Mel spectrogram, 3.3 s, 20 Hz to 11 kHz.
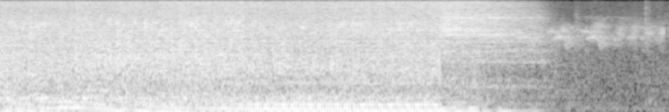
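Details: BMW E36 325i M50B25 after starter motor replacement, fuel pump primed at key position two: engine catches cleanly and settles into a steady, even idle before switch-off, no starter grind or misfire.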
